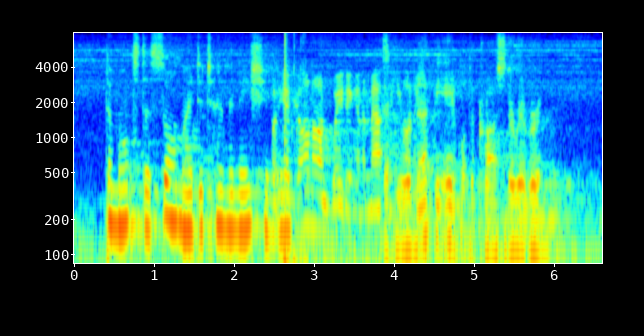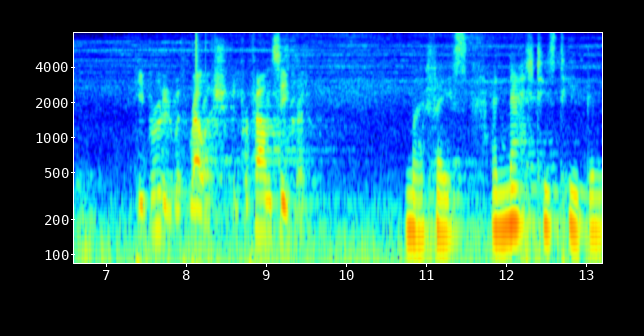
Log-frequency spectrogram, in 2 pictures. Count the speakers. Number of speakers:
3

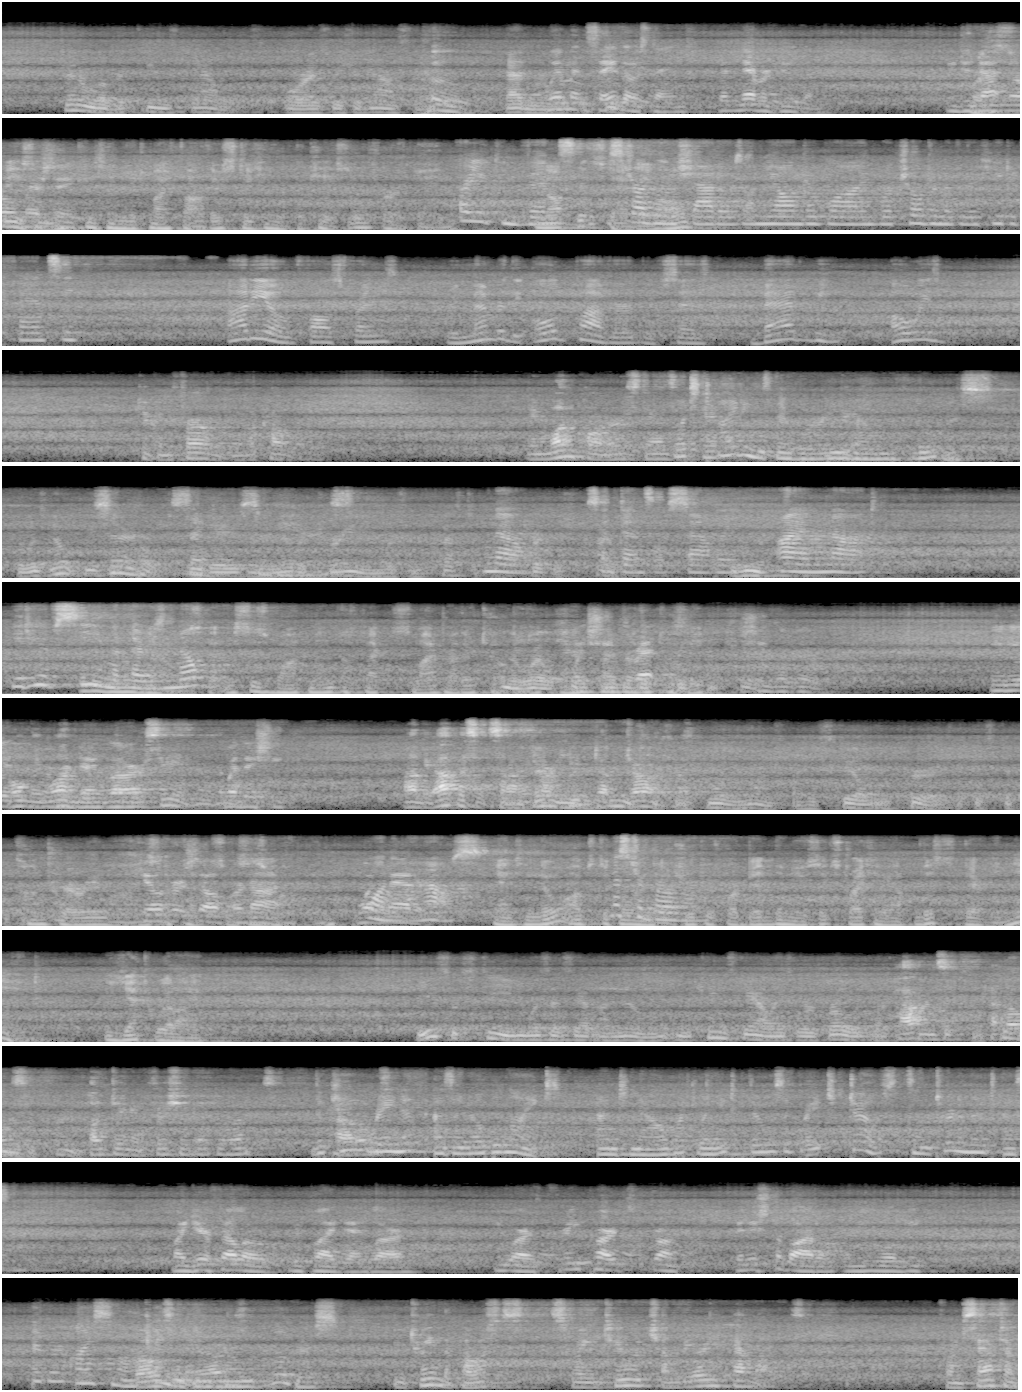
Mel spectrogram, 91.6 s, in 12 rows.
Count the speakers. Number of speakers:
7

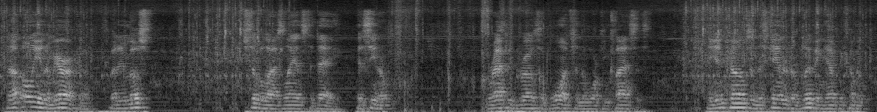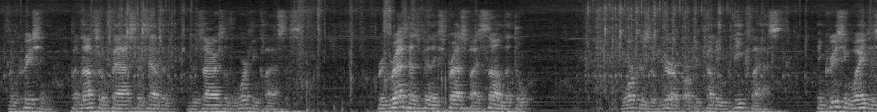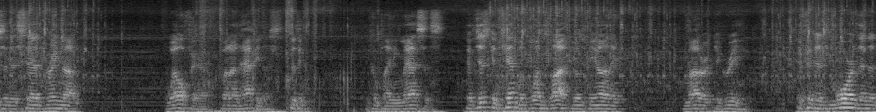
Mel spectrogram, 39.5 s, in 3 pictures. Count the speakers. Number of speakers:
1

